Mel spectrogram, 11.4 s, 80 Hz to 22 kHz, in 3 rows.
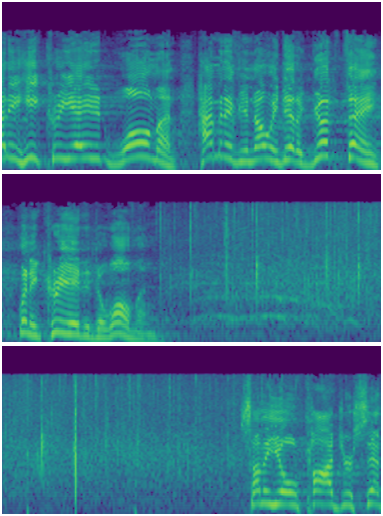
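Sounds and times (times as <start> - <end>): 
speech: 0.0 - 5.5, 10.0 - 11.3
audience clapping: 5.3 - 10.9.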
